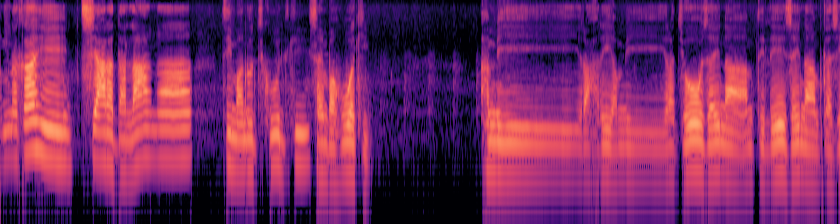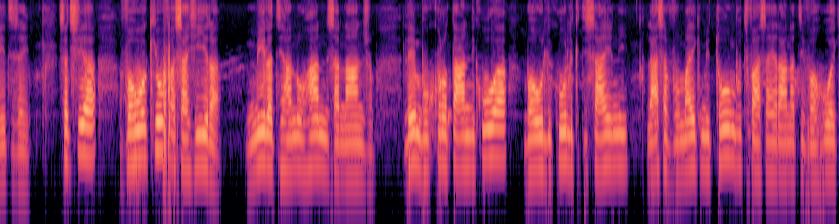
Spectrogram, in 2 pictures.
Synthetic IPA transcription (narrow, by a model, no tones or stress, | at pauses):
aminakaɦit͡siaɾad̪alanə | t̪imanud̪i̥kud̪ikisajmbaɦuaki | ami | ɾaɦɾeamirad̪iozajnaa̰mit̪elezajnamiɡazet̪izaj | saʈ͡ʂiə | vaɦuakiufasaɦiɾə | milət̪iɦanuɦaninisanand͡ʒu | lembukuɾot̪anikuə | mbaulikuliki̥t̪isajni | lasəvumajkimit̪umbut̪i̥fasaɦiɾanət̪ivaɦuaki̥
